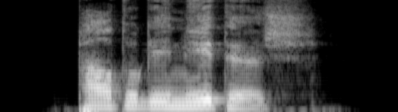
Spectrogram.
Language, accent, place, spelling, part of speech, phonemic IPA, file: German, Germany, Berlin, parthenogenetisch, adjective, /paʁtenoɡeˈneːtɪʃ/, De-parthenogenetisch.ogg
- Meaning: parthenogenetic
